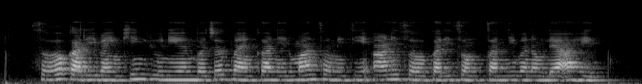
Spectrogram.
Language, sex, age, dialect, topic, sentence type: Marathi, female, 18-24, Northern Konkan, banking, statement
